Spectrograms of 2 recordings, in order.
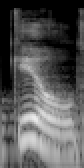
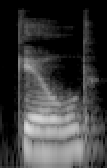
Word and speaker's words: guild: come to exceptions but things like the word guess or guest or Guild or guilt the G is followed by what you are you yeah so that would make you think it's a soft but it's not it's hard it's the same rule it's not i e or Y so it's guess guest Guild guilt there are exceptions we're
